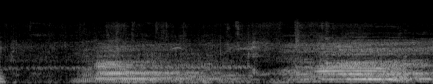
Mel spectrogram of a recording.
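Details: Friesian dairy cow in Bhangura, Pabna, Bangladesh, produces two steady, held lowing calls, one near the start and a louder one toward the end, amid a noisy farm background.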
